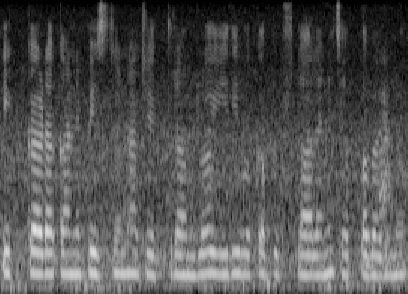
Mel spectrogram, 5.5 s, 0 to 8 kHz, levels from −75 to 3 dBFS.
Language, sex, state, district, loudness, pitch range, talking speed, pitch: Telugu, female, Andhra Pradesh, Sri Satya Sai, -17 LUFS, 205-220 Hz, 100 wpm, 210 Hz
